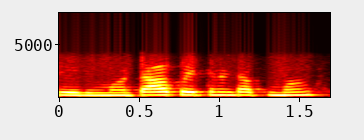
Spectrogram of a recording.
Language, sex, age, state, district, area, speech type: Tamil, female, 30-45, Tamil Nadu, Nilgiris, urban, conversation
